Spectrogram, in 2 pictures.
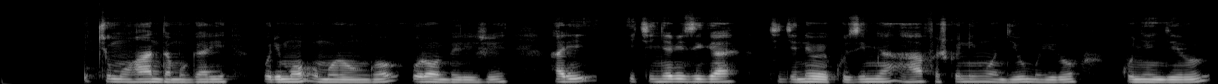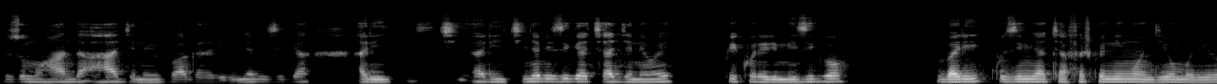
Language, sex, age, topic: Kinyarwanda, female, 18-24, government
